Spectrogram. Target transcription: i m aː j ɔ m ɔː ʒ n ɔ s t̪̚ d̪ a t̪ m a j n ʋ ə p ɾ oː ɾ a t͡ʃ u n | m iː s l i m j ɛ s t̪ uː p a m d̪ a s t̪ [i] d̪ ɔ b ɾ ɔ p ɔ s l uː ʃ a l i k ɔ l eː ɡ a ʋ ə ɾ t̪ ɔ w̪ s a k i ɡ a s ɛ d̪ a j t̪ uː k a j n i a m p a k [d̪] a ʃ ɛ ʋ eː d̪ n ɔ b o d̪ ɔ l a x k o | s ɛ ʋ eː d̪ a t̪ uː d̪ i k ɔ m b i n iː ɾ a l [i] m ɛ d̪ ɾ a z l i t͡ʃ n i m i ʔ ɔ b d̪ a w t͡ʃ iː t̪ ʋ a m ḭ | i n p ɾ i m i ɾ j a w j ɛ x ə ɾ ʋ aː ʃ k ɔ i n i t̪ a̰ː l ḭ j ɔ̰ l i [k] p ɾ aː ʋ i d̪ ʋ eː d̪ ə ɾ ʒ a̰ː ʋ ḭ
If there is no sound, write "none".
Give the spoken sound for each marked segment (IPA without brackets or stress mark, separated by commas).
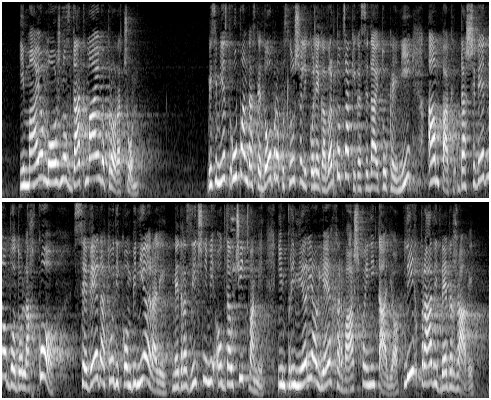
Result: ɛ, d̪, i, x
